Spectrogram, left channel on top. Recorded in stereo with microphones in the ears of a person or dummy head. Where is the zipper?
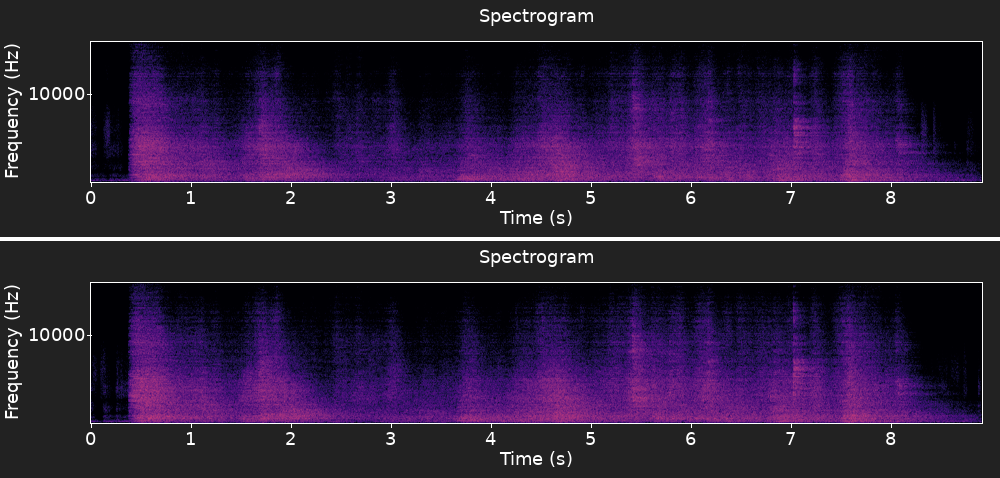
25° right (ahead or behind), 1.4 m.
